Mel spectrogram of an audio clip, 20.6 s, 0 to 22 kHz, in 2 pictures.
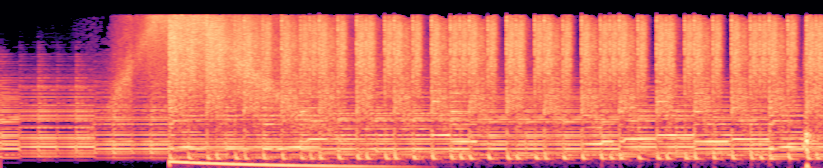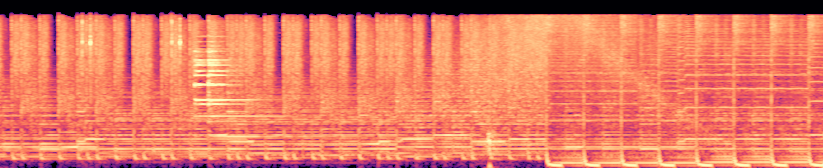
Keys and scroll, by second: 0.8-3.9 typing, 5.0 Return, 10.3 2, 11.3 0, 14.1 Return, 17.7 Return.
